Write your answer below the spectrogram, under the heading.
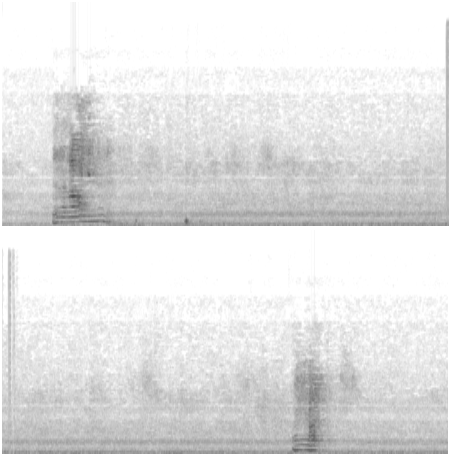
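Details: Excited domestic cat giving two short, rising-then-falling harmonic meows, one near the start and one near the end, separated by a long gap filled with a steady low hum and soft background music.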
